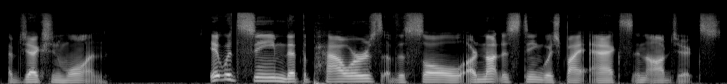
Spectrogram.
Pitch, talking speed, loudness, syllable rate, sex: 115 Hz, 150 wpm, -21 LUFS, 4.4 syllables/s, male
